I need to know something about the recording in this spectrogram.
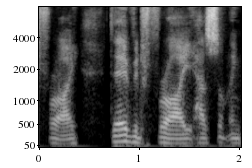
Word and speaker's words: Frey: y okay so it's spelled like Frey e y but it's pronounced fry David fry has something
